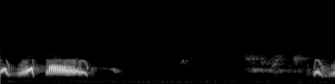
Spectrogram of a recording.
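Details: Spotted dove kept as a decoy bird, calling and cooing: a short hooked note then a long steady mid-pitched coo, a pause, and a fainter second phrase starting at the end.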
